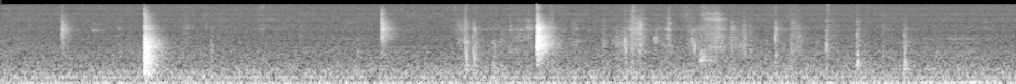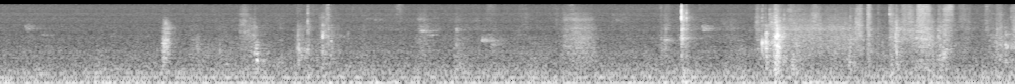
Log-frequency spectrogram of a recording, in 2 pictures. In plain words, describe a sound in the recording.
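Paper pages of a book rustle as they are handled.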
